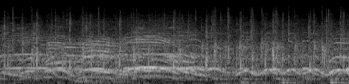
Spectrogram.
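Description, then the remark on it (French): A crowd in a hall at a Murray Big Band concert applauds the president of the band's association steadily and fairly loudly, with overlapping claps and some scattered voices and cheers mixed in, sustained for a few seconds. “qu'on peut applaudir très fort.”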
